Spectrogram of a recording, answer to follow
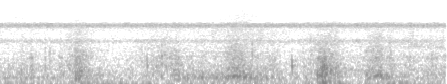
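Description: Near silence: room tone with a few very faint, short ticks.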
